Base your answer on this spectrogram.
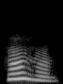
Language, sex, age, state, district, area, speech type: Odia, female, 60+, Odisha, Gajapati, rural, conversation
